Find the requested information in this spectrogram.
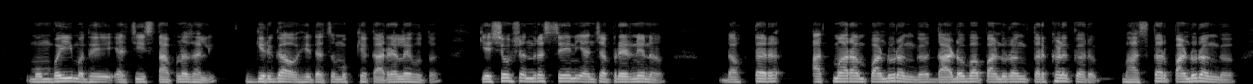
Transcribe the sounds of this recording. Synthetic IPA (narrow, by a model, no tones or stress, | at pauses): mumbəiməd̪ʱːjejat͡ɕiːst̪ʰapnad͡zʱaliː | ɡiɾɡaʋɦet̪jat͡səːmukʰjəkaɾjaləjɦot̪əː | keɕəʋɕənd̪ɾəsenjaɲt͡ɕjapɾeɾɳenə | ɖɔk̚ʈəɾ | at̪maɾampaɳɖuɾəŋɡd̪aɽobapaɳɖuɾəŋɡt̪əɾkʰəɭkəɾ | bʱask̪əɾpaɳɖuɾəŋɡ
